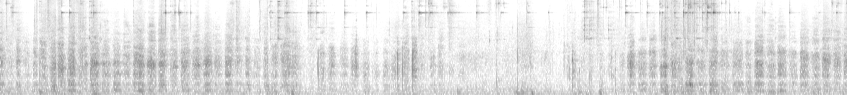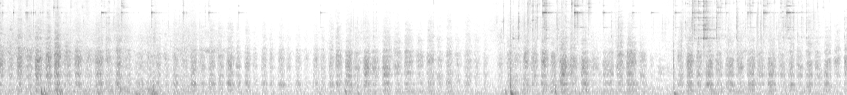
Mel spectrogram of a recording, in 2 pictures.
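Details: Giant schnauzer named Klara, aged one year five months, panting in quick rhythmic breaths, about four per second, with soft bursts of breathy noise and some quieter pauses; a faint high steady tone runs in the background.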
